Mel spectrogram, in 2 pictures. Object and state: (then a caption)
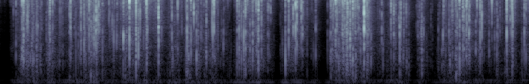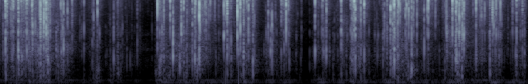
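Clear plastic biscuit bag crinkled. A full clear plastic biscuit pack is squeezed and crinkled with fingers and nails, then held upright. The result is dense, bright, crackly crinkling in quick bursts with brief pauses. There is almost no low end.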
